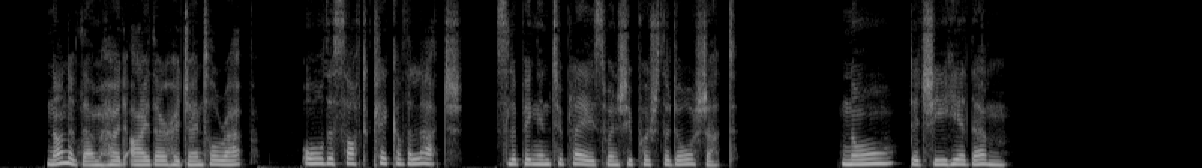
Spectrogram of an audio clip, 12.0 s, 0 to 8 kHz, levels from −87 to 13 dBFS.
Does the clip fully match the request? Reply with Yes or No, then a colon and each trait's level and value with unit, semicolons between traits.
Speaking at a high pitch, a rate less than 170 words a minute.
Yes: high, 205 Hz; average, 145 wpm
